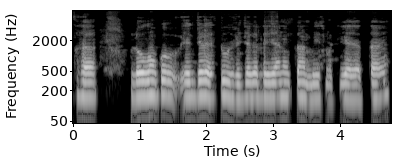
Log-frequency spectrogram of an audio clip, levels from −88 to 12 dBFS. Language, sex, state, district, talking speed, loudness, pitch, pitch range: Hindi, male, Uttar Pradesh, Hamirpur, 200 wpm, -18 LUFS, 150 Hz, 145-155 Hz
